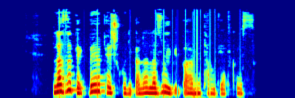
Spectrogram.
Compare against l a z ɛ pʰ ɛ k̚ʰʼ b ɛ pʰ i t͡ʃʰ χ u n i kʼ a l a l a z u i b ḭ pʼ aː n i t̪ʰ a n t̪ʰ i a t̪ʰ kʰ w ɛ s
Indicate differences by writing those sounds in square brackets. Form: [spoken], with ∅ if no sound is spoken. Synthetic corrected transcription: l a z ɛ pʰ ɛ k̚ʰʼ b ɛ pʰ [ɛ] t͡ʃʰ χ u n i kʼ a l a l a z u i b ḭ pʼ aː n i t̪ʰ a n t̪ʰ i a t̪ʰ kʰ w ɛ s

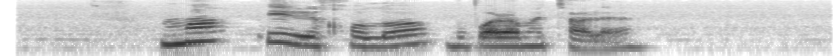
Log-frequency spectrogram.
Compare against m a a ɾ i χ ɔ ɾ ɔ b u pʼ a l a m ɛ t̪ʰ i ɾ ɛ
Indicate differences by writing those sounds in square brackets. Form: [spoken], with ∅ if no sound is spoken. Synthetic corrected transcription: m a [i] ɾ i χ ɔ [l] ɔ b u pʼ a [ɾ] a m ɛ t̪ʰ [a] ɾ ɛ

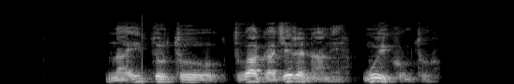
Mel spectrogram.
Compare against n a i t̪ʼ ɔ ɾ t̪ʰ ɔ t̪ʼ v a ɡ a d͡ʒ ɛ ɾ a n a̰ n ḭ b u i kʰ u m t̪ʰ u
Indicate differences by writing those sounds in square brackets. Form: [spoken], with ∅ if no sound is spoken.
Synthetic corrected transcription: n a i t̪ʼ [u] ɾ t̪ʰ [u] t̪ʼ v a ɡ a d͡ʒ ɛ ɾ [ɛ] n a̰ n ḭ [m] u i kʰ u m t̪ʰ u

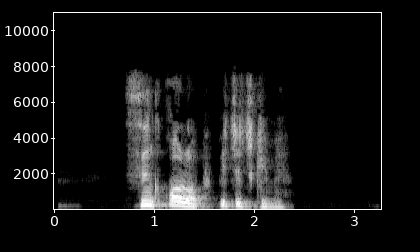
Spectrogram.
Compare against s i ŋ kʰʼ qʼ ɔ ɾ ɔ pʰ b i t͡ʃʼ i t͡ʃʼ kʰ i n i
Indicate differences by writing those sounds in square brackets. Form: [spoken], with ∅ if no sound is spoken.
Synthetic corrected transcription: s i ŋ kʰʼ qʼ ɔ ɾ ɔ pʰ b i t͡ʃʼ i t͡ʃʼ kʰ i [m] i

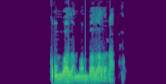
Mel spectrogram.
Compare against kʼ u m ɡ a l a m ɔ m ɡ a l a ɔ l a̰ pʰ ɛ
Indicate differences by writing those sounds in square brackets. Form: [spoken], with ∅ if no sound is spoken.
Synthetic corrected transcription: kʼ [ɔ] m [b] a l a m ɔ m [b] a l a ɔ [ɾ] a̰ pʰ ɛ

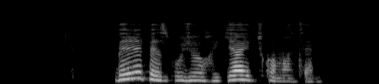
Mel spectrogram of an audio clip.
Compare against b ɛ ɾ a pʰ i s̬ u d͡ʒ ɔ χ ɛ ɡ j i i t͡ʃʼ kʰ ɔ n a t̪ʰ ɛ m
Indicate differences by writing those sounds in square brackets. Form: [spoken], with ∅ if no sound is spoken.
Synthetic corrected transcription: b ɛ ɾ [ɛ] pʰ [ɛ] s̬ u d͡ʒ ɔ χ [i] ɡ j [a] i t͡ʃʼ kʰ ɔ [m] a t̪ʰ ɛ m

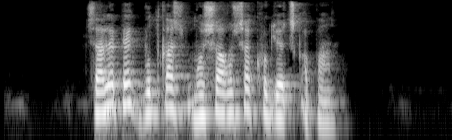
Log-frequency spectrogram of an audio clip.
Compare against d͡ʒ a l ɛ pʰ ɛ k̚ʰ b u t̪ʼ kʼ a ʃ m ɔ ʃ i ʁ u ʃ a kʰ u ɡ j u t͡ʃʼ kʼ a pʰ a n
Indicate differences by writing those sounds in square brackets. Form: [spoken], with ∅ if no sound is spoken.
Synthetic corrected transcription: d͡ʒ a l ɛ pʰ ɛ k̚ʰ b u t̪ʼ kʼ a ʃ m ɔ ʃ [a] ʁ u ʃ a kʰ [ɔ] ɡ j [ɔ] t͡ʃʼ kʼ a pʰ a n

